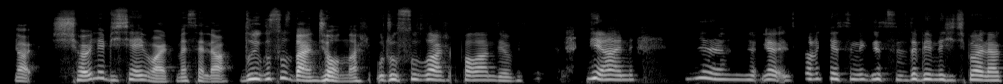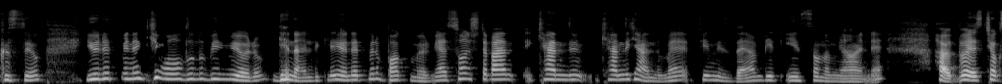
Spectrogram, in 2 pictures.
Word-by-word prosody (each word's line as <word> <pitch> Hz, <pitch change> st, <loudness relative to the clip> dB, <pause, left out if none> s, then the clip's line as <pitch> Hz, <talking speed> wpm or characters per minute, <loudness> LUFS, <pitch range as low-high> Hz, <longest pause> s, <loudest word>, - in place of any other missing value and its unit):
Ya, -, -, -1 dB
şöyle 220 Hz, +6 st, +1 dB
bir 195 Hz, -, -4 dB
şey 210 Hz, 0 st, +1 dB
var, 135 Hz, -1 st, +3 dB
mesela 160 Hz, -4 st, -1 dB
duygusuz 255 Hz, +1 st, +3 dB
bence 185 Hz, 0 st, +7 dB
onlar, 155 Hz, -2 st, 0 dB
ruhsuzlar 215 Hz, 0 st, +2 dB
falan, 200 Hz, -1 st, +1 dB
diyormuşum. 180 Hz, +9 st, -8 dB, 0.5 s
Yani, 220 Hz, -5 st, +4 dB, 0.5 s
yani. 235 Hz, -6 st, -2 dB
Ya, 220 Hz, -1 st, +2 dB, 0.3 s
sorun 250 Hz, 0 st, -2 dB
kesinlikle 240 Hz, -1 st, -1 dB
sizde, 225 Hz, 0 st, -3 dB
benimle 225 Hz, -2 st, +2 dB
hiçbir 195 Hz, +3 st, -3 dB
alakası 200 Hz, 0 st, +2 dB
yok. 205 Hz, +2 st, -3 dB, 0.4 s
Yönetmenin 260 Hz, +3 st, +1 dB
kim 300 Hz, +2 st, 0 dB
olduğunu 250 Hz, 0 st, -1 dB
bilmiyorum 225 Hz, -4 st, 0 dB
genellikle. 180 Hz, -2 st, +1 dB
Yönetmene 210 Hz, +3 st, -1 dB
bakmıyorum. 180 Hz, -7 st, -4 dB
Ya, 195 Hz, +1 st, -1 dB
sonuçta 250 Hz, +2 st, -4 dB
ben, 230 Hz, -2 st, +4 dB
eee, 210 Hz, -, -14 dB
kendim 220 Hz, -1 st, +1 dB
kendi 225 Hz, +1 st, -1 dB
kendime 180 Hz, -, -4 dB
film 205 Hz, -2 st, -4 dB
izleyen 155 Hz, +3 st, -5 dB
bir 195 Hz, -1 st, -3 dB
insanım, 180 Hz, -5 st, -5 dB
yani. 135 Hz, -1 st, -5 dB, 0.5 s
Ha, -, -, +5 dB
böyle, 205 Hz, -3 st, +7 dB
çok 215 Hz, 0 st, +1 dB
210 Hz, 130 wpm, -25 LUFS, 185-235 Hz, 0.5 s, bence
